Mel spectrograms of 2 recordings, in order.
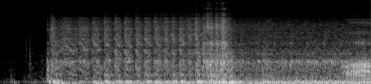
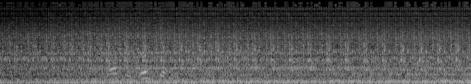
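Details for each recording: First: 1997 Ford F250 7.3 Power Stroke turbo diesel on a chilly day, after waiting to start: brief crank, then it fires immediately and settles into a steady, even diesel clatter at idle; a healthy cold start. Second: 1997 Ford F250 7.3 Power Stroke turbo diesel, first start in two years, white smoke: steady, deep idle with a rough, rhythmic clatter at about 160 beats a minute; someone says it sounds like it's knocking, cause unconfirmed.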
